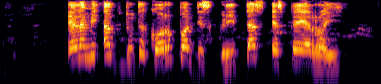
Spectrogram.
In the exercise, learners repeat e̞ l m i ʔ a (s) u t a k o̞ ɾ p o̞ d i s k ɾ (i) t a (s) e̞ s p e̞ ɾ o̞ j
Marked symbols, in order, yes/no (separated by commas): no, yes, yes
